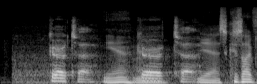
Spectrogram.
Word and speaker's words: Goethe: a famous german writer i know this g-o-e-t-h-e garter right let's have the real pronunciation gerta yeah gerta yes because i've read a lot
